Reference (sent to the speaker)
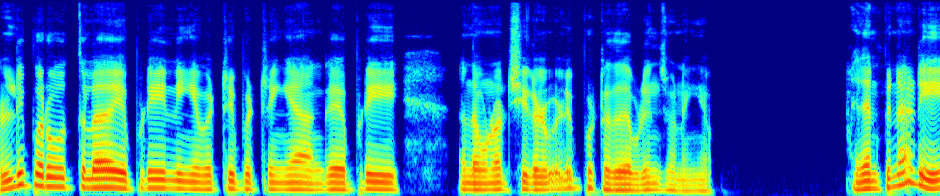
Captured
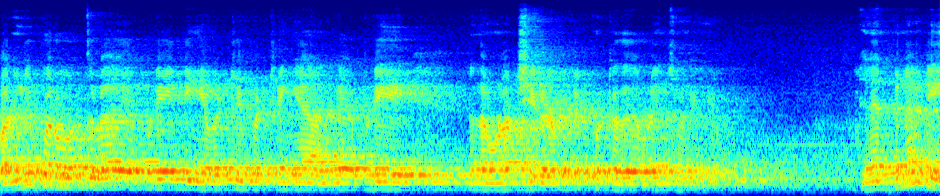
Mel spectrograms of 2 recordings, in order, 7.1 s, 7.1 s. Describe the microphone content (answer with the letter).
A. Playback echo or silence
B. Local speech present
A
